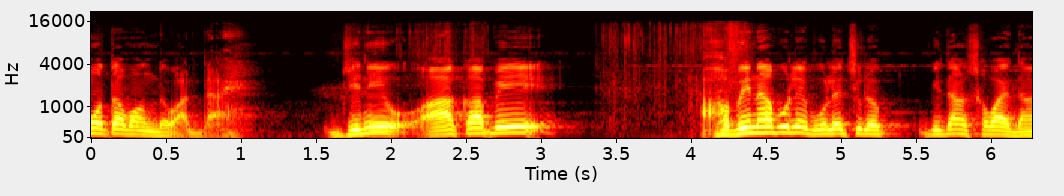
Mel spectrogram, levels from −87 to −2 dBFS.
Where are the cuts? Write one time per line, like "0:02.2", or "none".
none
